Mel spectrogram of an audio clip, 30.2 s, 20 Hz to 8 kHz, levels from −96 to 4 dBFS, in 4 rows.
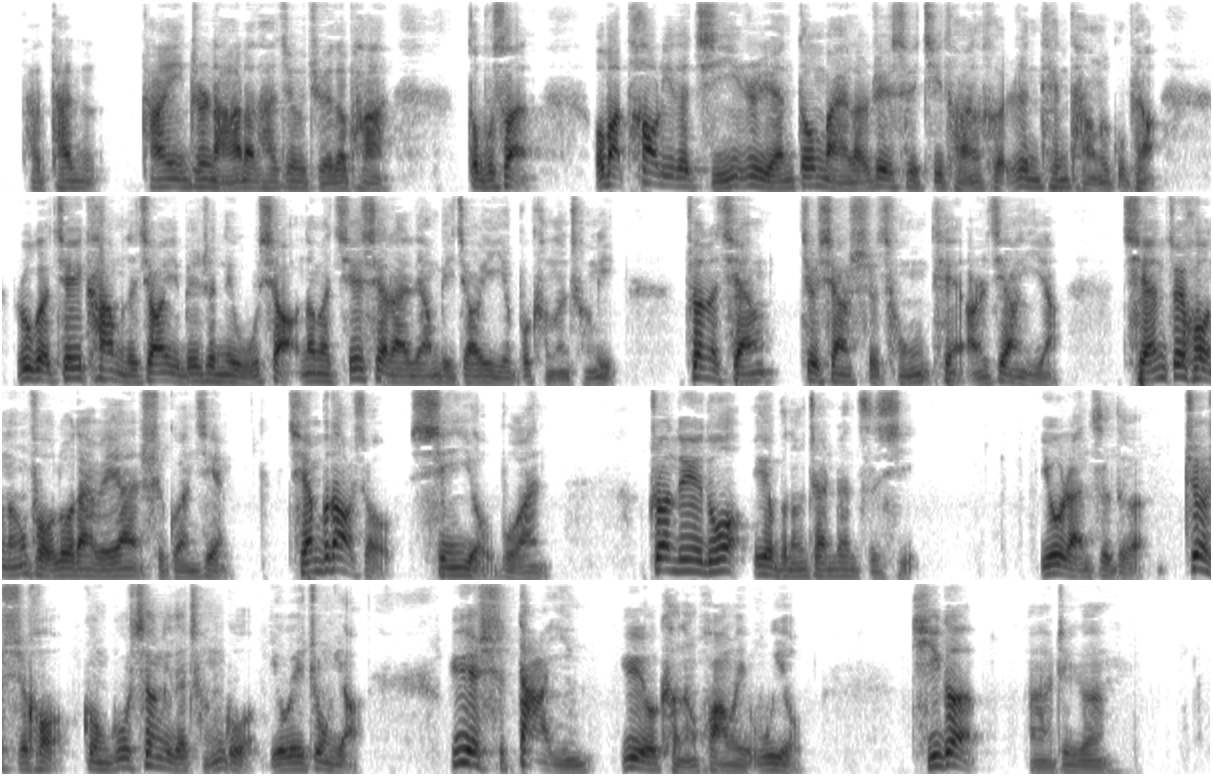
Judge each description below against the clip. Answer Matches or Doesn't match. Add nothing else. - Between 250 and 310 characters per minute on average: Matches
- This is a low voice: Matches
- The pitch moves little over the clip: Doesn't match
